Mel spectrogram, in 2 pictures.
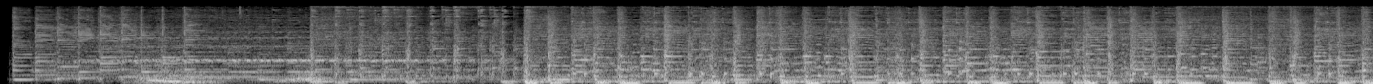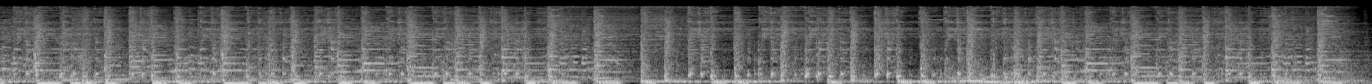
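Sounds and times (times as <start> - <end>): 
Arabian instrumental music: 0.1 - 27.4.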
